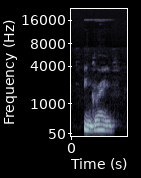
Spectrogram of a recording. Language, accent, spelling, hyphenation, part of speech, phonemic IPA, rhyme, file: English, Southern England, engrave, en‧grave, verb, /ɪnˈɡɹeɪv/, -eɪv, LL-Q1860 (eng)-engrave.wav
- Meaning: 1. To carve text or symbols into (something), usually for the purposes of identification or art 2. To carve (something) into a material 3. To put in a grave, to bury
